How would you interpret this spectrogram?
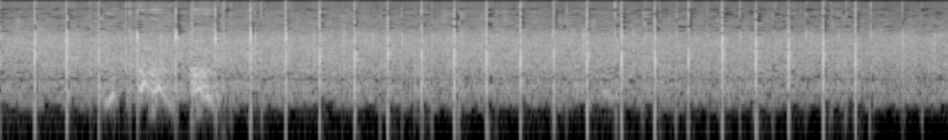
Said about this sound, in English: I invite the audience to give these graduates a round of applause.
